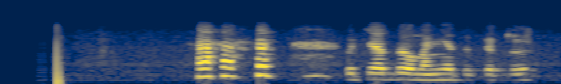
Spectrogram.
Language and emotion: Russian, positive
